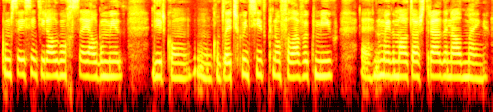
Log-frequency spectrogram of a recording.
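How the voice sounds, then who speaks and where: Mellow-voiced Portuguese woman telling a story. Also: fairly high pitch, no room sound, studio quality. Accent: European Portuguese. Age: 20s. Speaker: guest sharing a travel story. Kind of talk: recorded personal testimony.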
